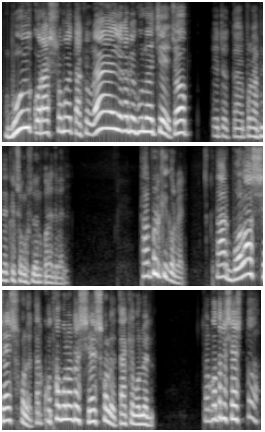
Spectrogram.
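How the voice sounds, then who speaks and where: A woman works through exam questions as a teacher, her voice bouncing up and down as she coaxes her viewers. She talks at an ordinary mid pitch. The sound is close and dry, with no room around it. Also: dry recording. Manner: animated, coaxing, keeps asking viewers to comment, mixes in English. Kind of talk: lively exam-prep lesson video.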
